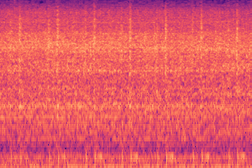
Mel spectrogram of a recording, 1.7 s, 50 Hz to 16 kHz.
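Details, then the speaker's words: 1974 Chevrolet C10 small block, off the road over 10 years, at a fast idle: a lumpy, uneven low throb pulsing several times a second; running rough and very rich on the carburetor tune, the owner also suspects over-advanced timing. "She's running richer than Queen Elizabeth right now with my carburetor tune."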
